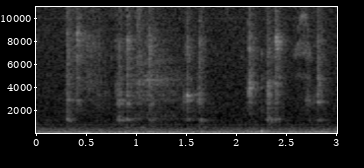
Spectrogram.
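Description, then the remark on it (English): Soft, irregular clicking of keys as someone types a search into YouTube on a keyboard, quick taps in small clusters over a low background hum, fairly quiet, with no voices. “Are you typing in, what is that, an Instagram name?”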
